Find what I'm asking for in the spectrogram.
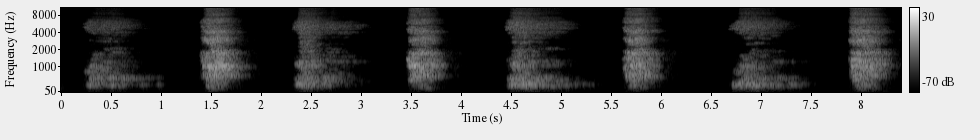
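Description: Slow qigong breathing, four deep inhales alternating with four long exhales, each breath distinct and close with quiet gaps between.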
